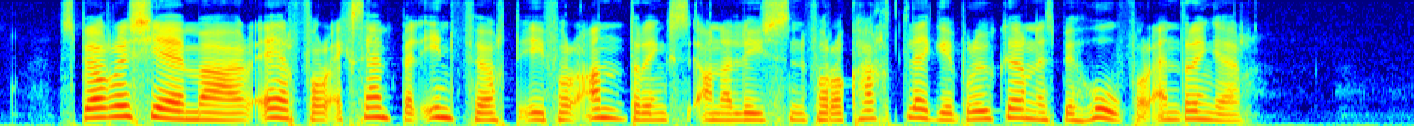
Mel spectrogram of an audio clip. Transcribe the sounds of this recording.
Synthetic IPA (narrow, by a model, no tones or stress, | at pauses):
spœɾəʃeːmɑəɾæːɾfɔɾɛ̰ksɛmpəlʔɪnføːɾt̪iːfɔɾɑ̰nd̪ɾɪŋsɑ̰nɑlyːsn̩fɔɾoːkʰɑɾt̪lɛɡəbɾʉːkəɾn̩əsbəhuːʋfɔ̰ɾʔɛ̰nd̪ɾɪŋəɾ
